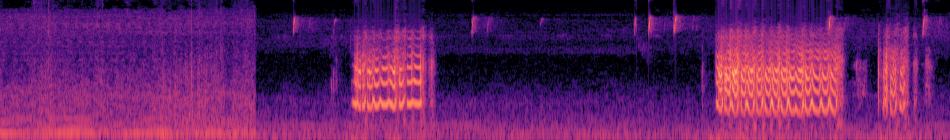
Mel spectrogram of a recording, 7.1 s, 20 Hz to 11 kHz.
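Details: Domestic cat recorded on an Insta360 GO 3S camera, giving two loud drawn-out meows, the first brief and the second longer and stronger, separated by a quiet pause with faint background ticks.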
